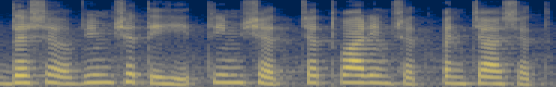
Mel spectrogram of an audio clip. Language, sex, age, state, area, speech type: Sanskrit, female, 18-30, Tripura, rural, spontaneous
